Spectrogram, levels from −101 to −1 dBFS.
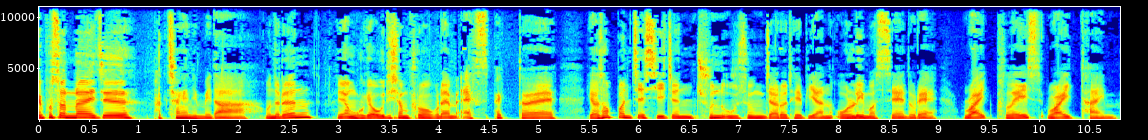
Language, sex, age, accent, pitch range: Korean, male, 20-39, native, 105-145 Hz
